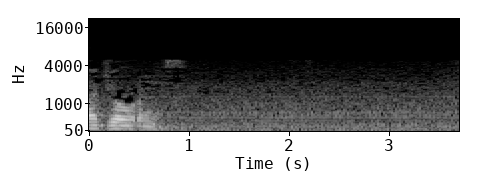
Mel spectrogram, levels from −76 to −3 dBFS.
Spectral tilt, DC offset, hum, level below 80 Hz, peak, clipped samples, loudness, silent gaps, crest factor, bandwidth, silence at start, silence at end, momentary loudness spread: -12 dB/octave; under 0.1%; 50 Hz at -45 dBFS; -46 dBFS; -6 dBFS; under 0.1%; -26 LUFS; none; 20 dB; 5.2 kHz; 0 s; 0 s; 19 LU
